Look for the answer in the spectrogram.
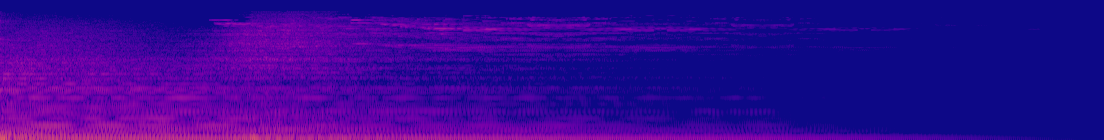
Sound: chimes tinkling

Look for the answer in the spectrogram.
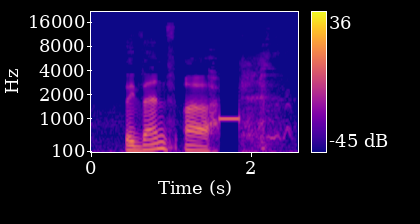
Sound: beep; laughs

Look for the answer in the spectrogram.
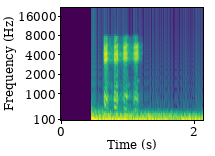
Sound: chuckling

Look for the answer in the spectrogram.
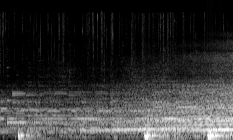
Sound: car engine roaring

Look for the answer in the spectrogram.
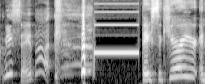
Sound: laughs; beep

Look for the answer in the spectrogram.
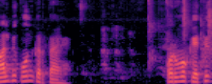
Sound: chuckles

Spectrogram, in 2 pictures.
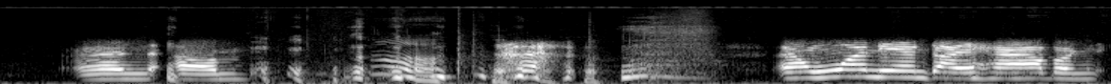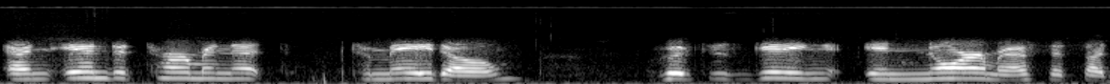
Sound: laughing

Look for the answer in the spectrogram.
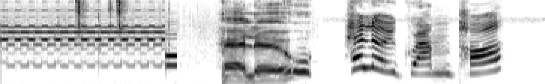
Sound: phone rings

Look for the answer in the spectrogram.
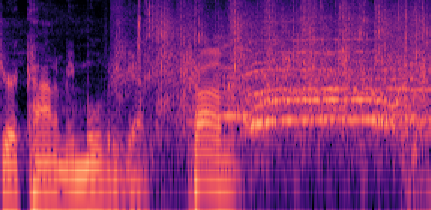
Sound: audience applause

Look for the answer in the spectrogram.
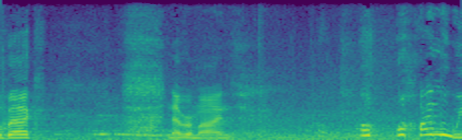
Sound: sighs

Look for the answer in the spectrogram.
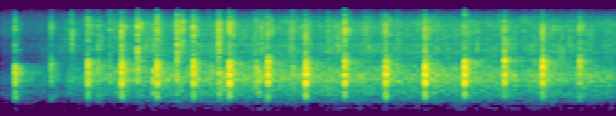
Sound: audience applauding

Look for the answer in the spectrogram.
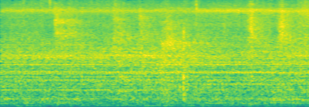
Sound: quiet engine roar

